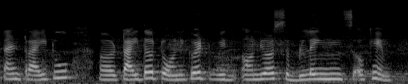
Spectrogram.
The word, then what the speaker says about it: tourniquet: A tourniquet, spelling of tourniquet, tourniquet. Okay, Tourniquet, tourniquet. Its T is silent, okay, tourniquet can be used.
